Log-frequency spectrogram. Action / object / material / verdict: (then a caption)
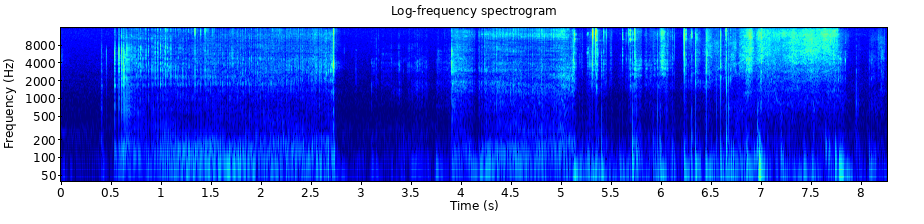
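scrape / frosted plastic zip pouch / plastic / none. A flat, frosted, translucent plastic Sephora zip pouch that appears empty, with a black zipper, is handled by hand as the zipper is pulled open and closed. A steady, low rasping scrape runs for about two seconds and then stops. After a brief quiet gap, choppier crinkling and scraping returns with sharp clicks, the loudest near the end.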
